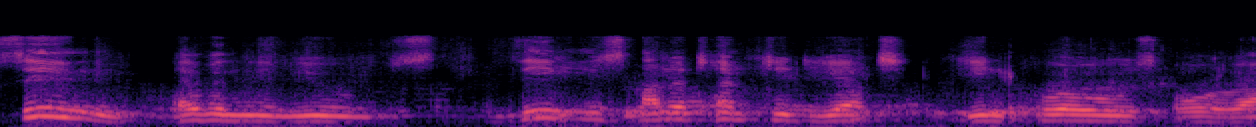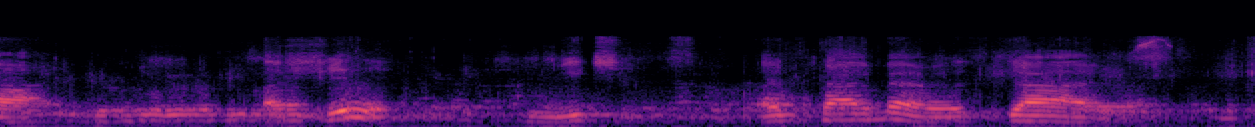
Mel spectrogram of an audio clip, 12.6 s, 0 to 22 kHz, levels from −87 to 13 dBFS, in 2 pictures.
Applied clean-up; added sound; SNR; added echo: neural separator model SepFormer DNS4.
